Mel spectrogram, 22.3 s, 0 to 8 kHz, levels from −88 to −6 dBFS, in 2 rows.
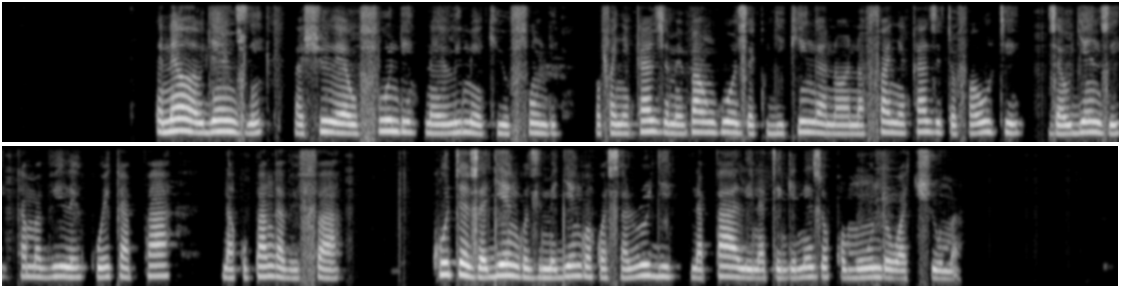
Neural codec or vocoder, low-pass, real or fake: none; 7.2 kHz; real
